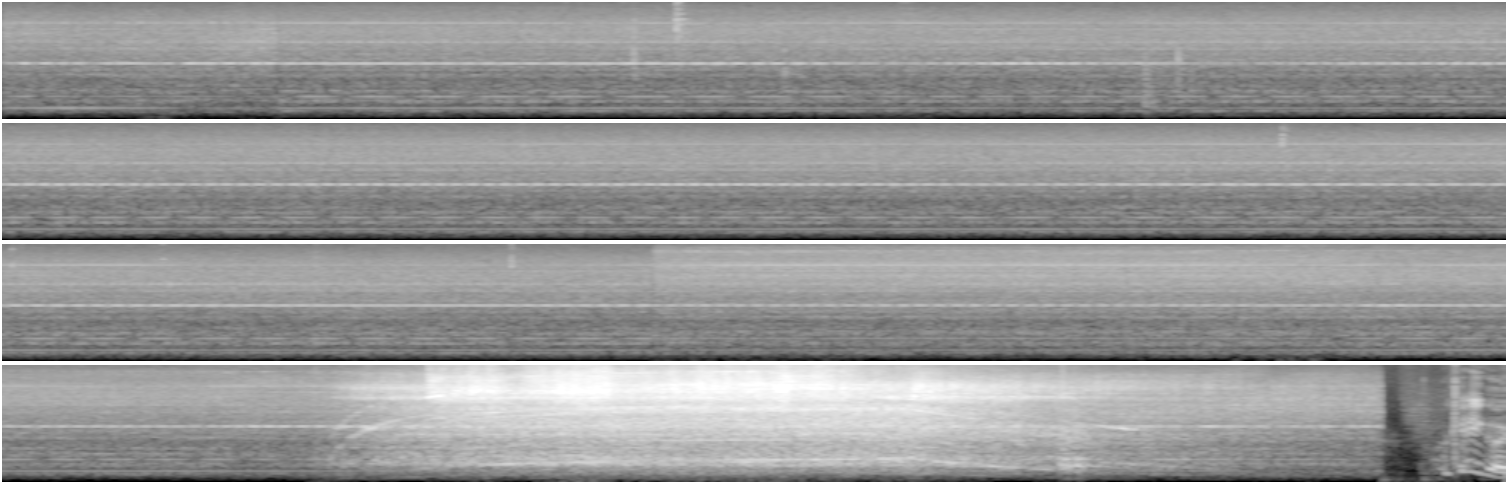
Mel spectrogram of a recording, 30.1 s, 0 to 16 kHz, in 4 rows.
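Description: A workshop dust extractor runs steadily, a hum with a few constant whine tones. About 24 seconds in, a sliding mitre saw makes a loud cut through a wooden strip, its motor pitch bending for about five seconds before the sound cuts off suddenly.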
